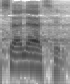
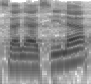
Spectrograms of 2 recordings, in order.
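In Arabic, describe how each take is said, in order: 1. تنتهي الكلمة بدون مد طويل في الآخر. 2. تنتهي الكلمة بصوت المد الطويل 'aa'. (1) "الوجه الثاني بإسقاط الألف" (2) "الوجه الأول بإثبات الألف"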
